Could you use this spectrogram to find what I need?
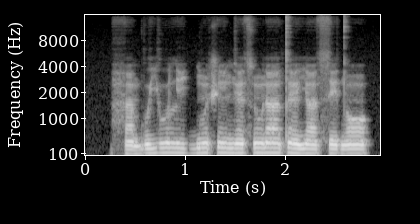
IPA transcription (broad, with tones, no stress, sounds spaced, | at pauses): h ã˨ b u˧ j u˦ l i˧ ɡ͡b ũ˦ ʃ ĩ˦ ɡ ɛ̃˧ s ũ˦ ɾ ã˦ t ɛ̃˧ j ã˧ s e˧ d ɔ̃˧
